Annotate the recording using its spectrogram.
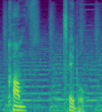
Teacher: when it transits from comfort to comfortable, the second O and R becomes a bit of a throwaway. So some would regard it as what you call a schwa, but indeed it's actually a superscript, which is a tiny little E turned upside down that sits on top like that.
